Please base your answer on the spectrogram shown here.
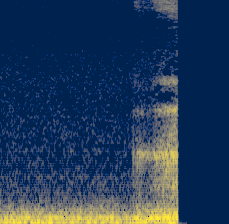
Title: Sleeping but SOME ONE IS SNORING SO LOUD #snoring #sound #stopsnoring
